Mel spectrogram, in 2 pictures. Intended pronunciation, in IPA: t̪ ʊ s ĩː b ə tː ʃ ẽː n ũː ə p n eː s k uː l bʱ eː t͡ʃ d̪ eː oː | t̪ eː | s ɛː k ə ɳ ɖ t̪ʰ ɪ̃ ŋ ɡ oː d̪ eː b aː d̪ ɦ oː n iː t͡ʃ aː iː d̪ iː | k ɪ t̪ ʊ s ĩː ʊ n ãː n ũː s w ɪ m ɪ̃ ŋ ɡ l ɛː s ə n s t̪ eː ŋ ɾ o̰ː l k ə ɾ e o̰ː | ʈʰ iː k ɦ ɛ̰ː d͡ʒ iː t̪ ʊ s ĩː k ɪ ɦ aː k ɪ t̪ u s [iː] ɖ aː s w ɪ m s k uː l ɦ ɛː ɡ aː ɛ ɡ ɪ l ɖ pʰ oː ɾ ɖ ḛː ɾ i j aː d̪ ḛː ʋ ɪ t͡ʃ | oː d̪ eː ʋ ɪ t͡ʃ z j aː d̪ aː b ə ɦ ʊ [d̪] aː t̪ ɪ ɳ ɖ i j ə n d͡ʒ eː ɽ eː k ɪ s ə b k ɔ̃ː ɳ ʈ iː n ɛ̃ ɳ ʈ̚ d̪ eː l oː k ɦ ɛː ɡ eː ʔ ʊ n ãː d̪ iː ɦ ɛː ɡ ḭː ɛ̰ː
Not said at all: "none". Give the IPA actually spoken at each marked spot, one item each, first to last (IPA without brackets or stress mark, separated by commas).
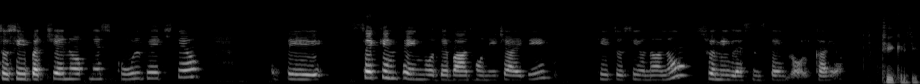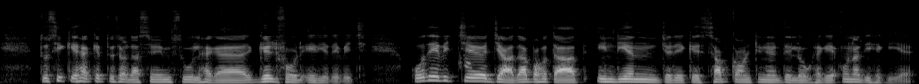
aː, t̪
